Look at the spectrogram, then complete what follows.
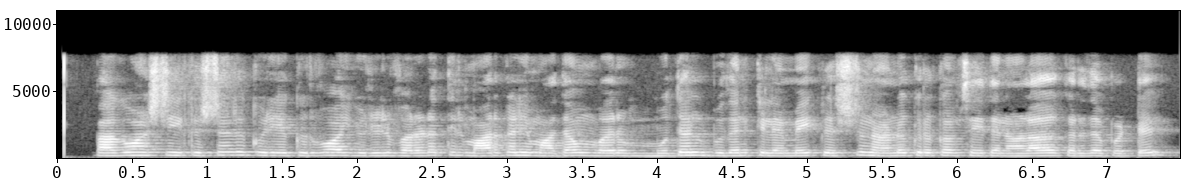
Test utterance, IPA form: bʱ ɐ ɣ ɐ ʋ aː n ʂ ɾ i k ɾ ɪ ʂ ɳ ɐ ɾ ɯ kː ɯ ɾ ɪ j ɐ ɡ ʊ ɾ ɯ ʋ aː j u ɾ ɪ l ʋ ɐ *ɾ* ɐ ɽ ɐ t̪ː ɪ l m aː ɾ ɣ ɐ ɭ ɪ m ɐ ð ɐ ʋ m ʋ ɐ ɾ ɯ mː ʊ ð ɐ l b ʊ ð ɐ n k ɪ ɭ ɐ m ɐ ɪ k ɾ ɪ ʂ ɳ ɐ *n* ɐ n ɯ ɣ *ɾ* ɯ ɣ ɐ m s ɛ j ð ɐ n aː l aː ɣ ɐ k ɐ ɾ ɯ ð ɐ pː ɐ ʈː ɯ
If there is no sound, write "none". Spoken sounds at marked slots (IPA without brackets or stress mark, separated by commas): ɾ, n, ɾ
